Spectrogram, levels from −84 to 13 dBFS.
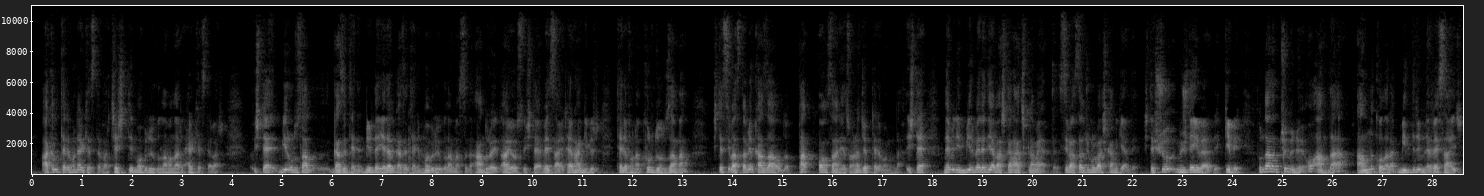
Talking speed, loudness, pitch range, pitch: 130 wpm, -29 LUFS, 120-145 Hz, 130 Hz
